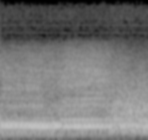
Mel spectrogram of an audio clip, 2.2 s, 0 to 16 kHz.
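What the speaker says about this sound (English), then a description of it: "On the accelerator as hard as possible. Now letting off, feathering it down the straightaway into the turn, brake hard." A NASCAR stock car in the 1992 Food City 500 roars at full throttle, then the engine note eases as it slows for a turn, a loud, close, steady drone throughout.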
